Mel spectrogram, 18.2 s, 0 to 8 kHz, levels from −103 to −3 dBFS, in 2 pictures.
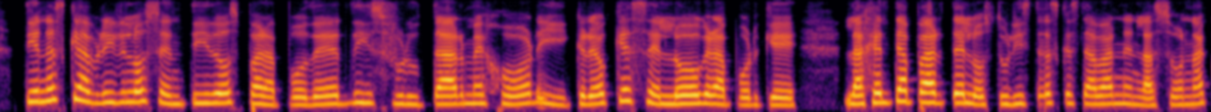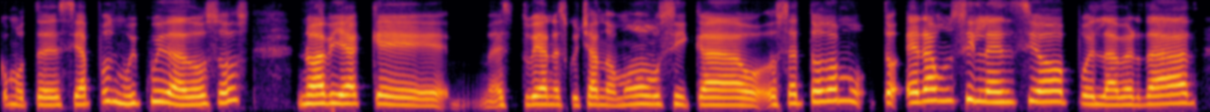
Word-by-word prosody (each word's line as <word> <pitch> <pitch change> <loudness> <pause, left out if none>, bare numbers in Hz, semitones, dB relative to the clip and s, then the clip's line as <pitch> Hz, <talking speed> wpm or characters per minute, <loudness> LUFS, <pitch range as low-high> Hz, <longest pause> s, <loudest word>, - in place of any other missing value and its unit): Tienes 295 +3 +1
que 355 - 0
abrir 265 -2 0
los 275 +2 +1
sentidos 250 +1 0
para 220 -4 0
poder 210 +3 -1
disfrutar 225 -3 -1
mejor 235 0 -2
y 205 -5 -5
creo 225 +2 +2
que 310 +5 -1
se 260 -5 -2
logra 225 0 +3
porque 195 -1 -3 0.3
la 225 -1 +3
gente, 255 +3 +3
aparte, 260 -3 +4
los 215 -4 -1
turistas 225 +3 -4
que - - -7
estaban 230 0 -1
en 220 -3 -5
la 185 - +1
zona, 210 +4 -5
como 205 -5 -9
te 200 +1 -5
decía, 205 +2 -1
pues 290 +5 -5
muy 240 -2 0
cuidadosos. 260 +2 +1 0.3
No 230 +1 +3
había 235 -1 +5
que 200 -6 -1 0.3
estuvieran 205 +5 -1
escuchando 195 -1 -3
música. 205 -2 0
O 180 - -3
o - - -1
sea 240 +3 -2
todo 285 +5 +2
mu 290 -4 -5 0.3
era 295 +4 +4
un 310 0 -4
silencio, 280 -2 +1
pues, 220 -3 -1
la 200 -1 0
verdad, 220 +4 +1
230 Hz, 160 wpm, -19 LUFS, 210-255 Hz, 0.3 s, había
